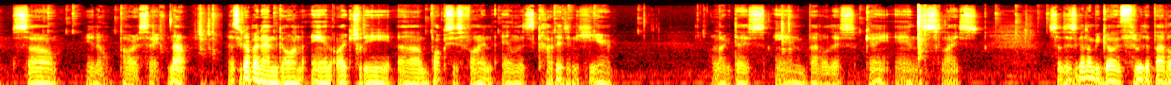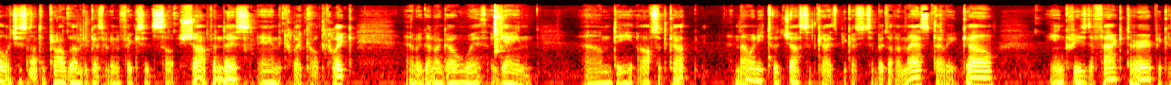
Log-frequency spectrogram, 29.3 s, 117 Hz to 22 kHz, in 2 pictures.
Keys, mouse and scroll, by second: 0.2 click, 0.5 click, 1.1 click, 2.7 d, 2.9 click, 4.9 click, 5.8-6.6 drag, 6.7 right click, 6.7 d, 7.1 click, 7.7-9.1 drag, 9.5 b, 10.5 click, 10.5 b, 11.2 space, 11.8-12.1 middle drag, 12.3 KP_5, 12.7 middle click, 13.1 middle click, 14.2 shift+middle drag, 14.5 shift+middle click, 15.0 shift+click, 15.8 ctrl+q, 16.4 click, 17.0 middle drag, 17.5 Tab, 17.8 click, 18.1 alt+click, 18.6 alt+middle click, 20.3 y, 22.5 click, 23.6 middle click, 24.1-25.4 shift+drag, 25.7 shift+middle click, 27.3-29.2 shift+drag.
